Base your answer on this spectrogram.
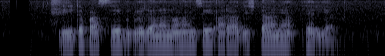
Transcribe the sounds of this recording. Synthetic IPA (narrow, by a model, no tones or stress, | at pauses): iːʈəpasːebud̪uɾɐd͡ʒaːnanʋaɦanseʔaɾəad̪isʈʰaːneat̪hɛɾija̰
